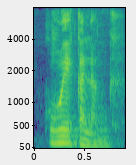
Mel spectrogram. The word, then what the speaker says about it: Koh Kalang: That is Koh Kalang. Koh Kalang is this mountain extension of Natanz. Koh Kalang. How do you spell that? Kuh, Ku, as in Kohinoor, Mountain of Light, Ku, mountain.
